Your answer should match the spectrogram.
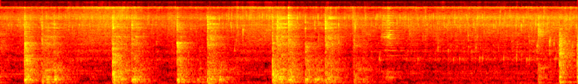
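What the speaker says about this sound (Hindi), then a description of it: "अब हम इसमें जितना आपको ग्रेवी रखनी है उसके हिसाब से पानी शामिल कर दीजिए।" Water splashes and pours into a pan of egg curry gravy in several short bursts, with stirring and gentle sizzling in between, close up and without talk.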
